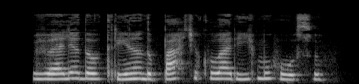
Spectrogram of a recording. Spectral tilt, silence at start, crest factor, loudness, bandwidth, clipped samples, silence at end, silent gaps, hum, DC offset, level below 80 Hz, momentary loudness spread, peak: -3.5 dB/octave; 0.35 s; 18 dB; -21 LUFS; 11.5 kHz; under 0.1%; 0.35 s; none; none; under 0.1%; -66 dBFS; 7 LU; -4 dBFS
